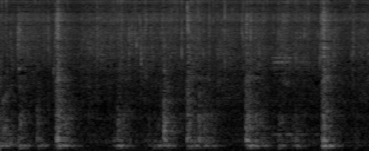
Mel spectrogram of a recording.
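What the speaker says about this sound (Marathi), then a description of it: "शेवया तशाही रोस्टेड आहेत, त्या तेवढे भाजण्याची गरज नाही, थोडंसं भाजलं तरी चालते" Vermicelli roasts in a pan for alivachi kheer, a soft dry sizzle broken by regular scraping strokes of a spoon against the pan, fairly quiet and close.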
